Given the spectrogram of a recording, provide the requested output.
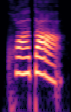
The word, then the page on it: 夸大: kuā dà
